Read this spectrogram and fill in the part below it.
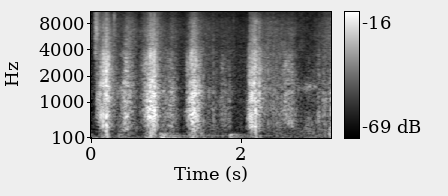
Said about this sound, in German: Das Kunstleder von meinem Sessel knarzt.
